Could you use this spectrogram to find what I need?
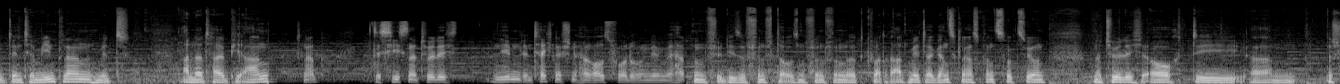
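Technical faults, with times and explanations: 2.68 to 6.86 s, input switched to a poorer device: everything above 7.6 kHz vanishes, the level drops about 5 dB and a faint new noise floor appears, likely because a narrower-band microphone took over. A spectrogram shows a flat ceiling there, and the waveform shrinks slightly, with no gap at either switch.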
